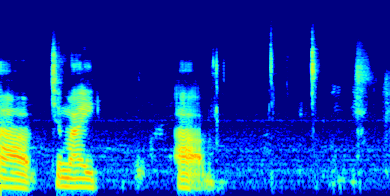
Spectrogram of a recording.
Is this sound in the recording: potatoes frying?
no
